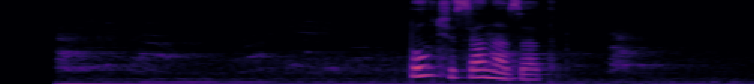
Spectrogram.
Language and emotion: Russian, neutral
